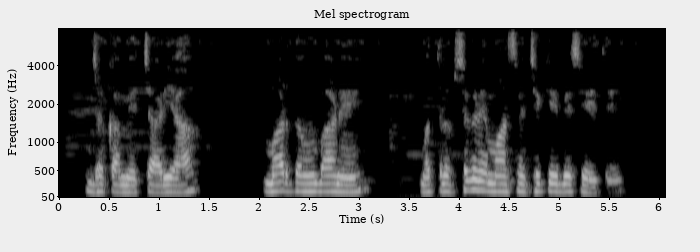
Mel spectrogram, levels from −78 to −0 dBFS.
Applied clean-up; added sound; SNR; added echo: classical method Wiener filter.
